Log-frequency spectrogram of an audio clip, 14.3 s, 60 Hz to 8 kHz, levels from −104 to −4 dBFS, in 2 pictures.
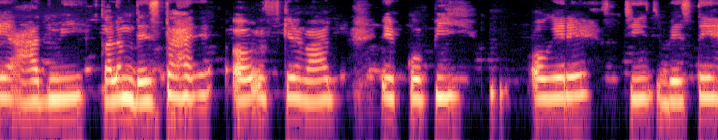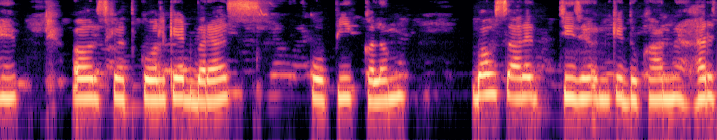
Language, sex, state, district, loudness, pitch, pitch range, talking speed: Hindi, female, Bihar, Kishanganj, -15 LUFS, 265 Hz, 250-285 Hz, 125 wpm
